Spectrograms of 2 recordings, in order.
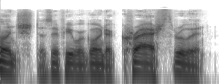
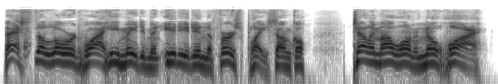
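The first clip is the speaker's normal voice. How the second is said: shouting higher and louder, voice breaking loose; losing control, shouting; 11 semitones higher, 5 dB louder than usual. Acted. Nephew shouting at his uncle about his idiot son, out of control. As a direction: let the anger get away from you. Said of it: "losing control of his voice".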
